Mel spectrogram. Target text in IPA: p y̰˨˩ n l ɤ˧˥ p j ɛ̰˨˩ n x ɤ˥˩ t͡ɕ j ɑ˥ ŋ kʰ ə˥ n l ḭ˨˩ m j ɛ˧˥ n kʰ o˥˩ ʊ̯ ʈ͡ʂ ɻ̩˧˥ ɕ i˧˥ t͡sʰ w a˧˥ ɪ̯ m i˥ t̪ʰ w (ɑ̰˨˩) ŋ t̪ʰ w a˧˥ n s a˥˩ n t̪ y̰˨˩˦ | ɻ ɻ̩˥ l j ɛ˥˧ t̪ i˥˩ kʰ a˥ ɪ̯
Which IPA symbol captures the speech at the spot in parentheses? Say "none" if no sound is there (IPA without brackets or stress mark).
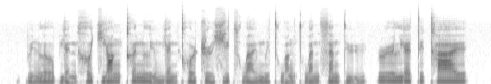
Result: ɑ̰˨˩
